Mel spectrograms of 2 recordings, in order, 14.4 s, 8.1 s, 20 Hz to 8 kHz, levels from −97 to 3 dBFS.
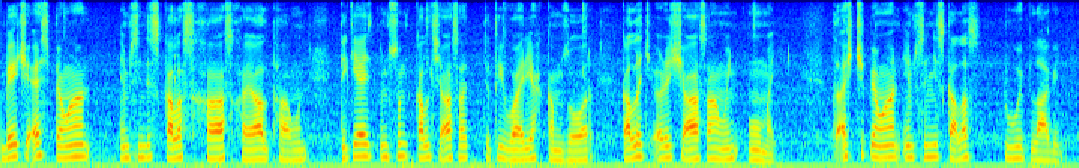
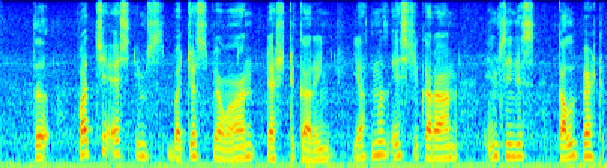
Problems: none marked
